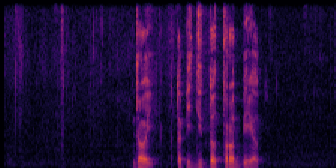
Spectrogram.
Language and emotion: Russian, neutral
